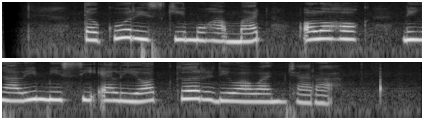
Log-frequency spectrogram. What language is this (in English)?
Sundanese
